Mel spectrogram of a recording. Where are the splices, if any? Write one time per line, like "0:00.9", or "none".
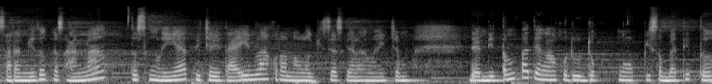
none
